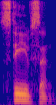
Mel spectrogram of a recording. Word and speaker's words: Steveson: I don't think it's I don't think there's an extra syllable I think it's just steveson not sorry either way we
